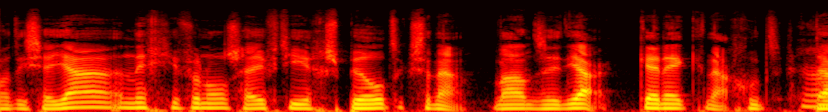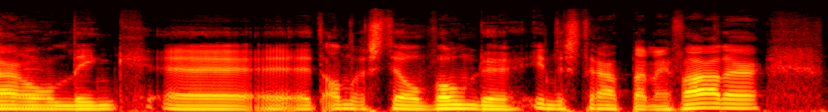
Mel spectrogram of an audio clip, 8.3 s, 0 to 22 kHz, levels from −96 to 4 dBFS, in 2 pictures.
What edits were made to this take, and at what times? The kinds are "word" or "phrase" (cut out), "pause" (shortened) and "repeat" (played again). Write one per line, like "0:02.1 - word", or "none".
0:03.9 - pause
